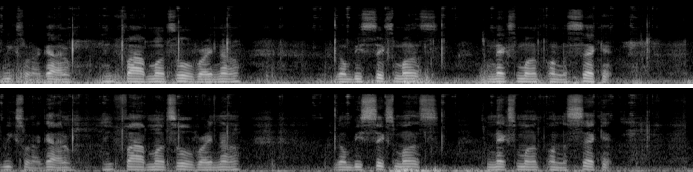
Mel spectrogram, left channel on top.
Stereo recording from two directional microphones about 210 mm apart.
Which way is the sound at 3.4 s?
20° right (ahead or behind).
